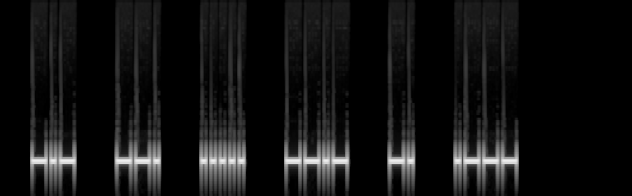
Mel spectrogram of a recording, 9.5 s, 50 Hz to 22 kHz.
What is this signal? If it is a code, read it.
Morse code, heard as a keyed tone, about 17 wpm, spaced as for 10 wpm, 700 Hz. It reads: KG5QNJ
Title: USA Call Signs - 3x Character Spacing - 17wpm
